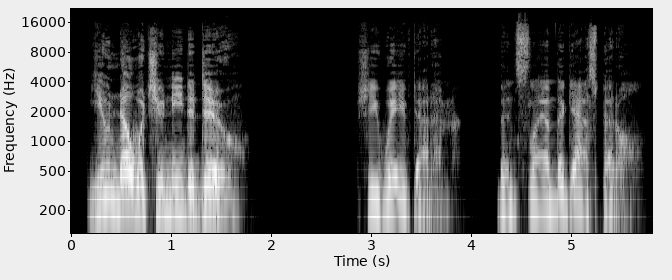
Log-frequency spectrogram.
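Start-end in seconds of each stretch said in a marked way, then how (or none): 0.2-1.7 firm, stern, no-nonsense mom voice. Reading a mother ordering her son to go: firm "don't mess with Mom" voice. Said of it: "switching to her "don't mess with Mom" voice".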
